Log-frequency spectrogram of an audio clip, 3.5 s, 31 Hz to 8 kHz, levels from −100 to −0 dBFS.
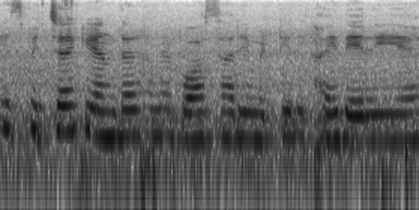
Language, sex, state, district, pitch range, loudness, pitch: Hindi, female, Bihar, Darbhanga, 200-220 Hz, -15 LUFS, 205 Hz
